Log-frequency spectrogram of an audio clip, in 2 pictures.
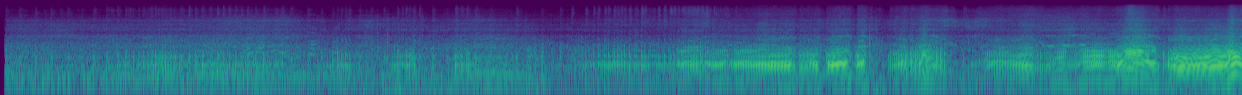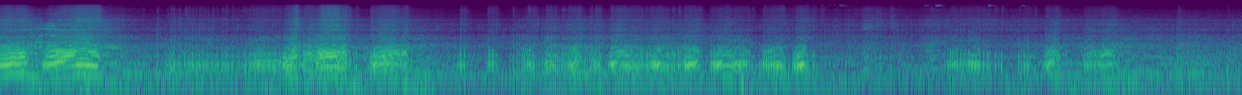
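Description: Enduro motorcycle engine heard from the rider's helmet, revving up and dropping back repeatedly as it accelerates and slows along a dirt track, loudest in the middle stretch.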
